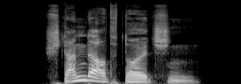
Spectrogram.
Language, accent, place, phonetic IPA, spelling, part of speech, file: German, Germany, Berlin, [ˈʃtandaʁtˌdɔɪ̯t͡ʃn̩], Standarddeutschen, noun, De-Standarddeutschen.ogg
- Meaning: genitive singular of Standarddeutsche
